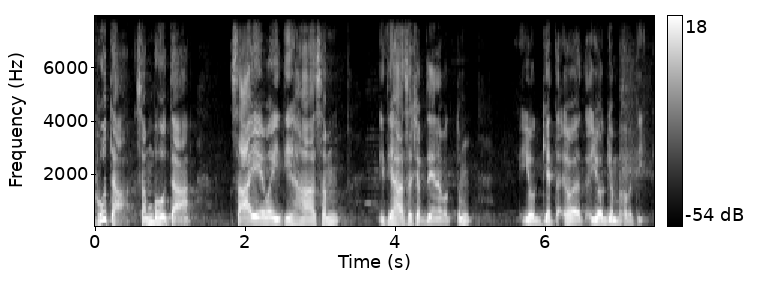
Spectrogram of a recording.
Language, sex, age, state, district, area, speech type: Sanskrit, male, 45-60, Karnataka, Shimoga, rural, spontaneous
